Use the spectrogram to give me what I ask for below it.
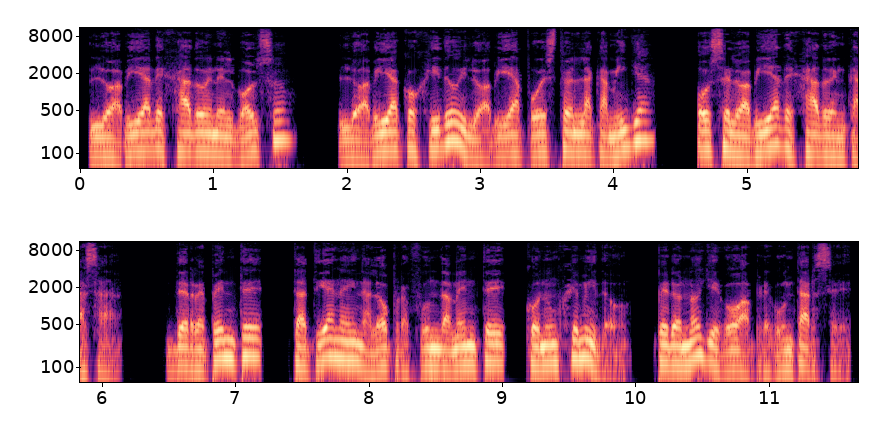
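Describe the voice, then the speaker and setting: Low, husky male storyteller. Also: expressive, fairly quick, darkish tone, dry recording, studio quality. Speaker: narrator. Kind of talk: scripted story narration.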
